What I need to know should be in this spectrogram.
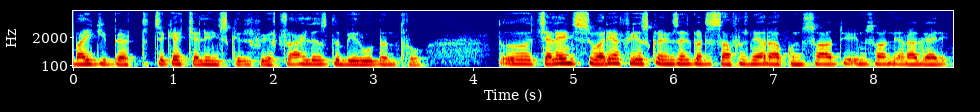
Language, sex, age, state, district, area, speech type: Kashmiri, male, 30-45, Jammu and Kashmir, Kupwara, rural, spontaneous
